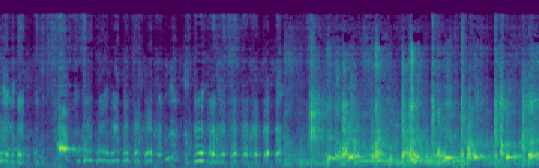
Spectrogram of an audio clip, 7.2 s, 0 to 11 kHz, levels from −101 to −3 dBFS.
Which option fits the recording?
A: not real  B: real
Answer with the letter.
A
